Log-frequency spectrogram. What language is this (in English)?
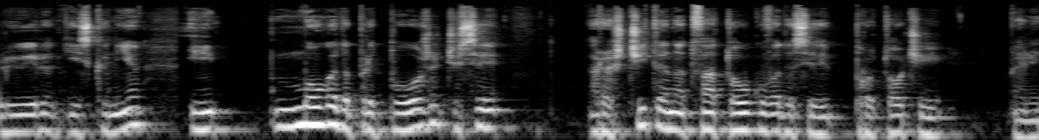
Bulgarian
